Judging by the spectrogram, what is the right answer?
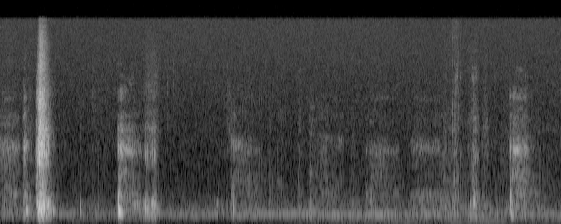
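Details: Person home ill with a horrible cold: a sharp, explosive sneeze, then several smaller sniffs and bursts over a steady hum; sneezing with a head cold.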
